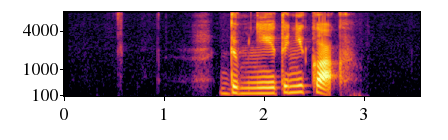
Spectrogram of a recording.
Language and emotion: Russian, angry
